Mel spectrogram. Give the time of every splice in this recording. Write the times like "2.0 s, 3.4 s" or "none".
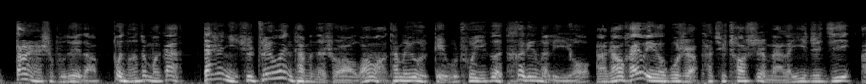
6.0 s, 7.0 s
